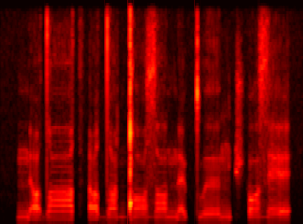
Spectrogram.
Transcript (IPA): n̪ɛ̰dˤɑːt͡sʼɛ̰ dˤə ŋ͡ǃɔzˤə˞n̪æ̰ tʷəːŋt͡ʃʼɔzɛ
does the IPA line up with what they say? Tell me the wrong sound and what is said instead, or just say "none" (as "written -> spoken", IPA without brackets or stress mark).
none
